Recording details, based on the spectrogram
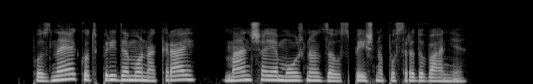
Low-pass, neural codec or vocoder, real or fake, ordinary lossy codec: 7.2 kHz; none; real; none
